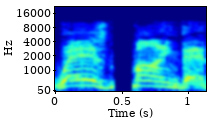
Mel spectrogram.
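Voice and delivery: shouting, pitched very high. A man demands his manuscript from the one he gave it to, shouting demand. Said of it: "Don't shout at me".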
